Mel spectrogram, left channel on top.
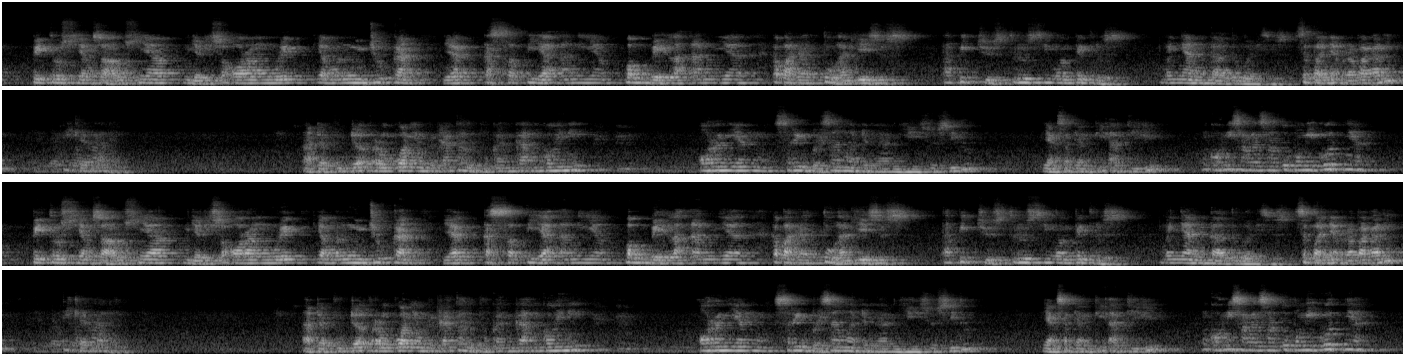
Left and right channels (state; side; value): normal; both; correlation 0.58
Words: Petrus yang seharusnya menjadi seorang murid yang menunjukkan, ya, kesetiaannya, pembelaannya kepada Tuhan Yesus. Tapi justru Simon Petrus menyangkal Tuhan Yesus. Sebanyak berapa kali? 3 kali. Ada budak perempuan yang berkata, bukankah engkau ini orang yang sering bersama dengan Yesus itu, yang sedang diadili? Engkau ini salah satu pengikutnya.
